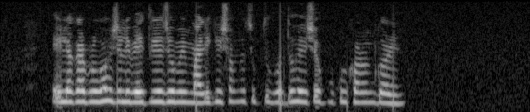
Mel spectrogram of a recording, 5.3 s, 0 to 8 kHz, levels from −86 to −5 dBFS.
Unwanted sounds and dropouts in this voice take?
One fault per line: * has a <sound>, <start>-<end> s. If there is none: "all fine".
all fine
